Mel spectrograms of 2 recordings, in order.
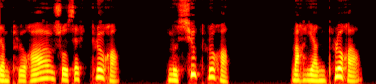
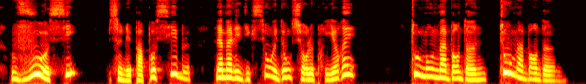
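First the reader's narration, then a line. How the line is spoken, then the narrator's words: Exclamation. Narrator (French): s'écria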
